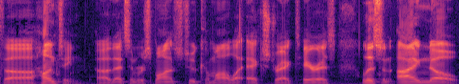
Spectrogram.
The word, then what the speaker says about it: Kamala: That you get with this Kamala extract, but because it's not supposed to be pronounced Kamala, she wants you to pronounce her name Kamala.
